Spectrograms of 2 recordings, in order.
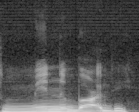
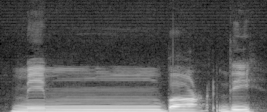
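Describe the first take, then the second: First: The first word ends in a plain n sound. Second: The first word ends in a nasalized m sound. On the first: The speaker calls it wrong. "Don't read as min ba'di" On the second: The speaker calls it right. "Change noon sakin into meme and say mim ba'di"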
